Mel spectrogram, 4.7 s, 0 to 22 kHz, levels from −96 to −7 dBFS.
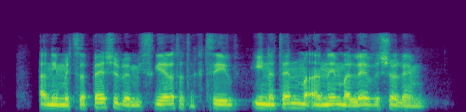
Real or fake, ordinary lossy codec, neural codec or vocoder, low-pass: real; AAC, 48 kbps; none; 7.2 kHz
